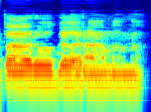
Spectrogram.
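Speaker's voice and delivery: प, रो, ग, रा, मा split into separate syllables. Shown as a demonstration. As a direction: spell it out slowly, syllable by syllable. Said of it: "धीरे-धीरे पढ़ सकते हैं". (अक्षर-अक्षर धीरे-धीरे)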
